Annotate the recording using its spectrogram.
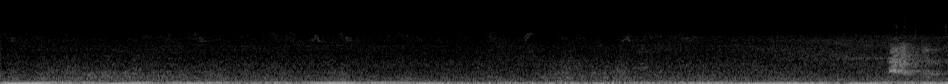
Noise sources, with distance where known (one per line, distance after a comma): dog barking or whining, far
